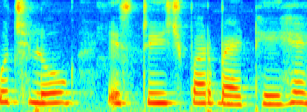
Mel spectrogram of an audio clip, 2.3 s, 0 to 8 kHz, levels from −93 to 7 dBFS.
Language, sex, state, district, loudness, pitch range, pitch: Hindi, female, Uttar Pradesh, Budaun, -15 LUFS, 250-270 Hz, 260 Hz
